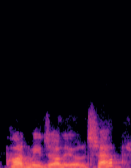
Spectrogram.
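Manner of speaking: put-on old-fashioned British; British accent. Shown as a demonstration. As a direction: play the jolly British gent. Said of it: "like, a British accent".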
